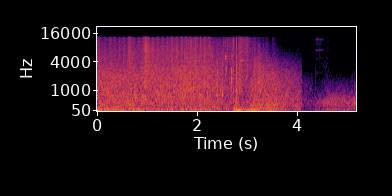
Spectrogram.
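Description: A tank engine rumbles loudly.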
